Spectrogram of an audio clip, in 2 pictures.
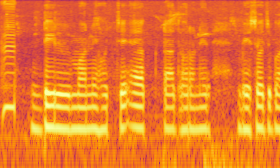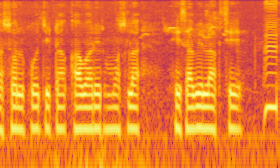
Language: Bangla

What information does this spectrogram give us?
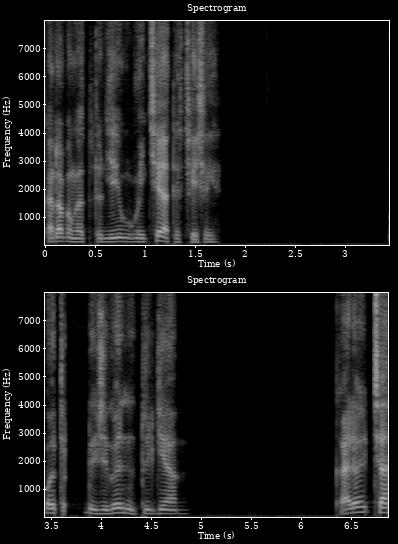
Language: Kanembu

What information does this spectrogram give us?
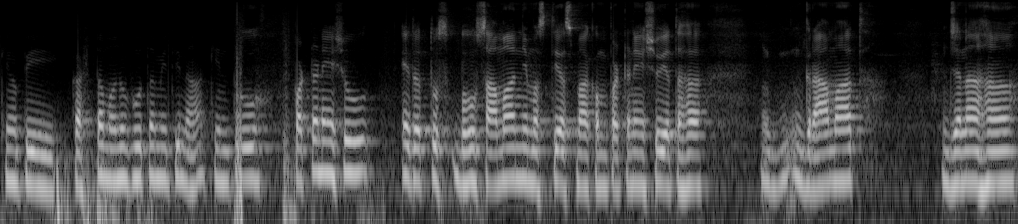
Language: Sanskrit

